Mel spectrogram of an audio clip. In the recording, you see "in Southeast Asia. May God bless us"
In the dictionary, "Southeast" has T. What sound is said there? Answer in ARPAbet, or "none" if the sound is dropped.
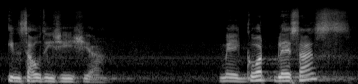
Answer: none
